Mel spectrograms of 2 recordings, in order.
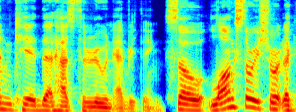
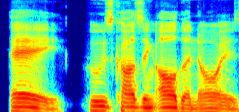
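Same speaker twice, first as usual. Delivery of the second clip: low, flat, toneless, level monotone; 4 semitones lower than usual. Retelling someone asking a bunch of noisy young kids who did it: monotone. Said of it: "Still monotone".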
